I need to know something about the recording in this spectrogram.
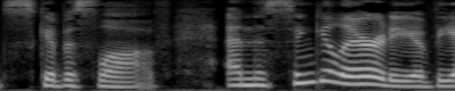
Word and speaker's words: Pribislav: A peculiarity of this given name was that you were to pronounce it as though it were spelled Skibislav.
